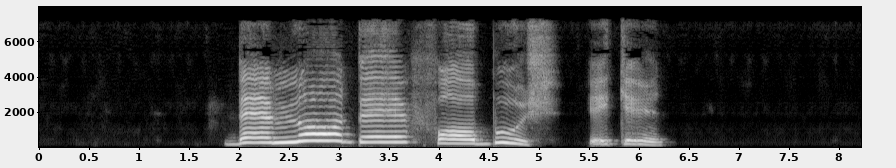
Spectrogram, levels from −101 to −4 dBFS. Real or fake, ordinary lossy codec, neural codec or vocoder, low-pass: fake; MP3, 48 kbps; codec, 24 kHz, 0.9 kbps, WavTokenizer, small release; 7.2 kHz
